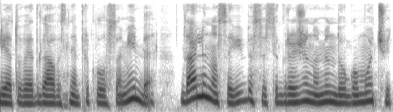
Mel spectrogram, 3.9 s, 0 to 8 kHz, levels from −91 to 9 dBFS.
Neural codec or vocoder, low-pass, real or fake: none; 7.2 kHz; real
